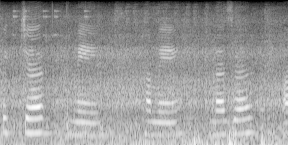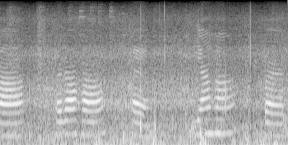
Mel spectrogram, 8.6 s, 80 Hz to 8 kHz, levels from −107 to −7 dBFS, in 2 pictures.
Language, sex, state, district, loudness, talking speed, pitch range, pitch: Hindi, female, Chandigarh, Chandigarh, -17 LUFS, 60 wpm, 210-250 Hz, 225 Hz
